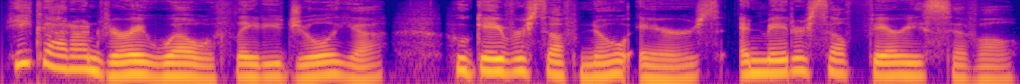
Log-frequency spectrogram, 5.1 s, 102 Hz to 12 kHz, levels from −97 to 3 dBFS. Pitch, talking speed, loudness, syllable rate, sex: 180 Hz, 210 wpm, -18 LUFS, 5.5 syllables/s, female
